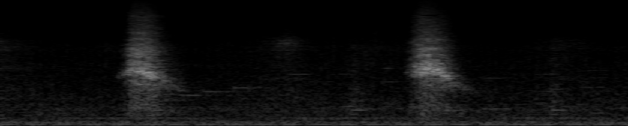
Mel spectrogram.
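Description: A man's forceful breaths, twice, about two seconds apart, paced with a repeated kung fu swinging lunge exercise.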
